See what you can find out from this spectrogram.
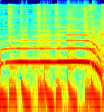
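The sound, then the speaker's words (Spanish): A person imitates a dog's howl with one loud, sustained, steady note lasting about two seconds that drops sharply in pitch at the end, over a rhythmic low thumping. “Parece que va a ladrar aquí”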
